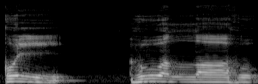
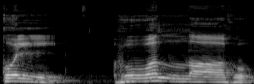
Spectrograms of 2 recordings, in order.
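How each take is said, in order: No difference in how they are said.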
